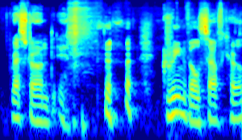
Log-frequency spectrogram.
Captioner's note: laugh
